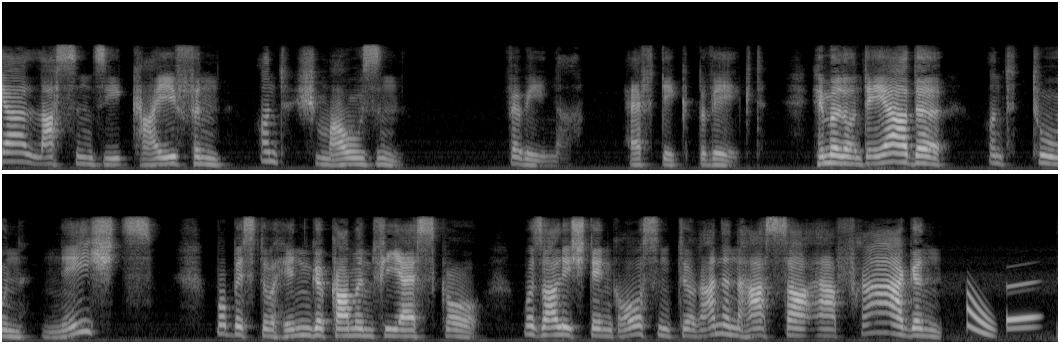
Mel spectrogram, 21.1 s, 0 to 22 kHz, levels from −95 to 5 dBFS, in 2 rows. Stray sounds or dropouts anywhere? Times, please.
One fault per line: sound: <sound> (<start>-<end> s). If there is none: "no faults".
sound: chirp (20.2-21.0 s)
